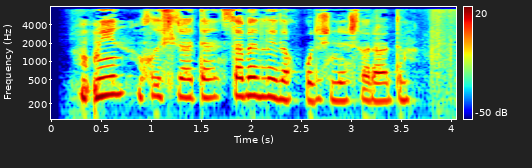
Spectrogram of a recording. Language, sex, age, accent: Uzbek, female, 18-24, Qoraqalpog'iston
